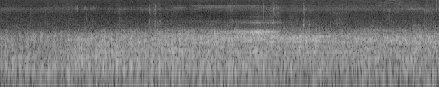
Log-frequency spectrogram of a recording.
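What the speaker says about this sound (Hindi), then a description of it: "ये हेलीकॉप्टर आ रहा है चेकिंग के लिए।" A helicopter flies low over the plain of Arafat on a government patrol, its rotors making a loud, continuous drone that fills the whole stretch.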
